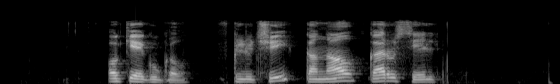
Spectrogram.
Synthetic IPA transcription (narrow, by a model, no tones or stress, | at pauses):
okʲejɡuɡəlˠ | fklʲʉt͡ɕikɐnalˠkaɾʊsʲelʲ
